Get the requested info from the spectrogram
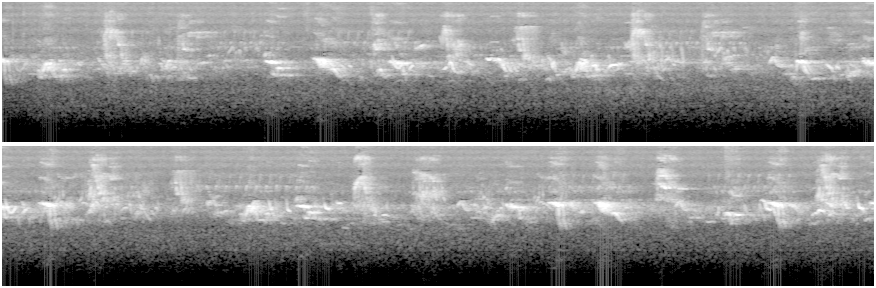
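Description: Birds chirping and calling, many short calls overlapping in a steady, busy stream.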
